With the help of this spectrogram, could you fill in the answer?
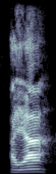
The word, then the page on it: aya: apatani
